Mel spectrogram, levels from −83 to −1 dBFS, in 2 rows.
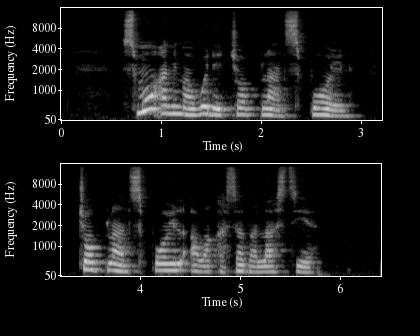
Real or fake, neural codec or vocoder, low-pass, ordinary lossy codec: real; none; 14.4 kHz; none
